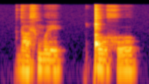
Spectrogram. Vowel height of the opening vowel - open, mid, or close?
open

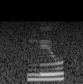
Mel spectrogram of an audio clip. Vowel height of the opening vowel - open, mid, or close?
close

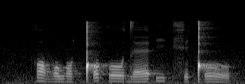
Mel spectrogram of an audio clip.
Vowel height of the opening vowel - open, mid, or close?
open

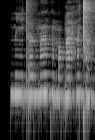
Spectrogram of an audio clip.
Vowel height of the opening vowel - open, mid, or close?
close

